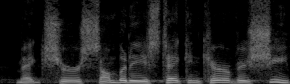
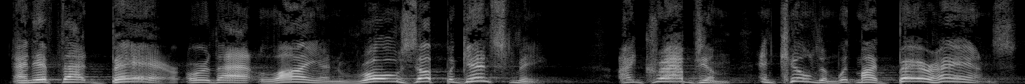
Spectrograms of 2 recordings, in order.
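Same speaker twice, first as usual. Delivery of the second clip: put-on fierce shepherd boy bragging to the king; shouted boast; 3 semitones higher, 6 dB louder than usual. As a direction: proclaim the kill with fire.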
